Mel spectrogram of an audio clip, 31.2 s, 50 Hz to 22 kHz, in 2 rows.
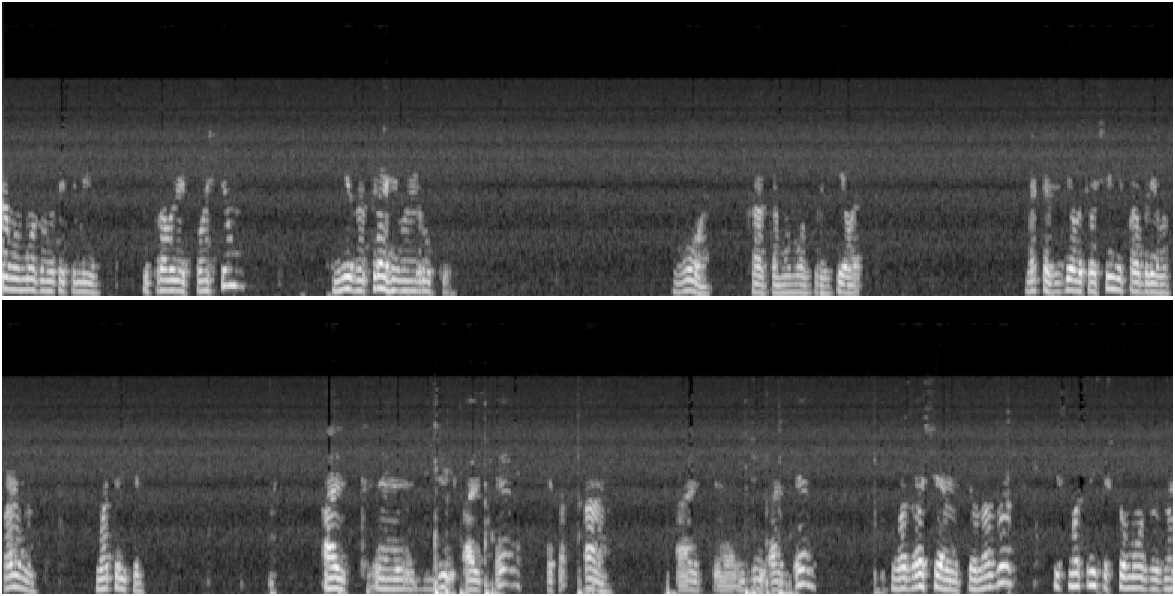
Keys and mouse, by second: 1.4-3.6 middle drag, 4.4-4.9 middle drag, 7.3-11.6 middle drag, 14.2-16.0 middle drag, 21.2 alt+j, 21.9 alt+r, 23.3 a, 25.4 alt+g, 25.9 alt+r, 27.0 KP_1, 28.2-28.8 shift+middle drag, 30.2-31.2 drag.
